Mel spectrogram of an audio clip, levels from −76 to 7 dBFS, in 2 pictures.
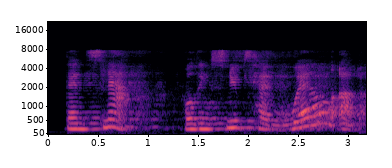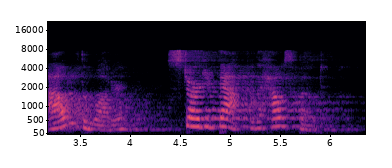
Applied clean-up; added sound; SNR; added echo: neural separator model SepFormer DNS4.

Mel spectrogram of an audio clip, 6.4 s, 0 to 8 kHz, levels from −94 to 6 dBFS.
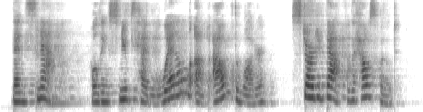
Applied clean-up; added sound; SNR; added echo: neural mask model DeepFilterNet 3.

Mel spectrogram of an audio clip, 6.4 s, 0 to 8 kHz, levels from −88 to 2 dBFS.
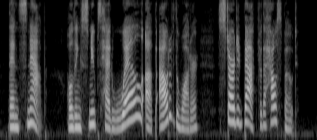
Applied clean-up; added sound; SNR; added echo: none; none; none; none.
